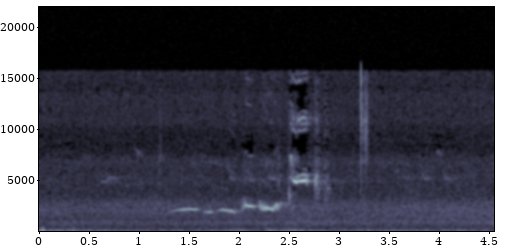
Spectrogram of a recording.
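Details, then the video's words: A song thrush in Regent's Park, London, sings one brief phrase of clear, slurred whistles with a few thin, high squeaky notes, over a steady low rumble of distant traffic. "beautiful Song Thrush sings."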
